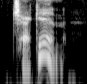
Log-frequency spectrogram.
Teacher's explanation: The K sound jumps across the gap.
